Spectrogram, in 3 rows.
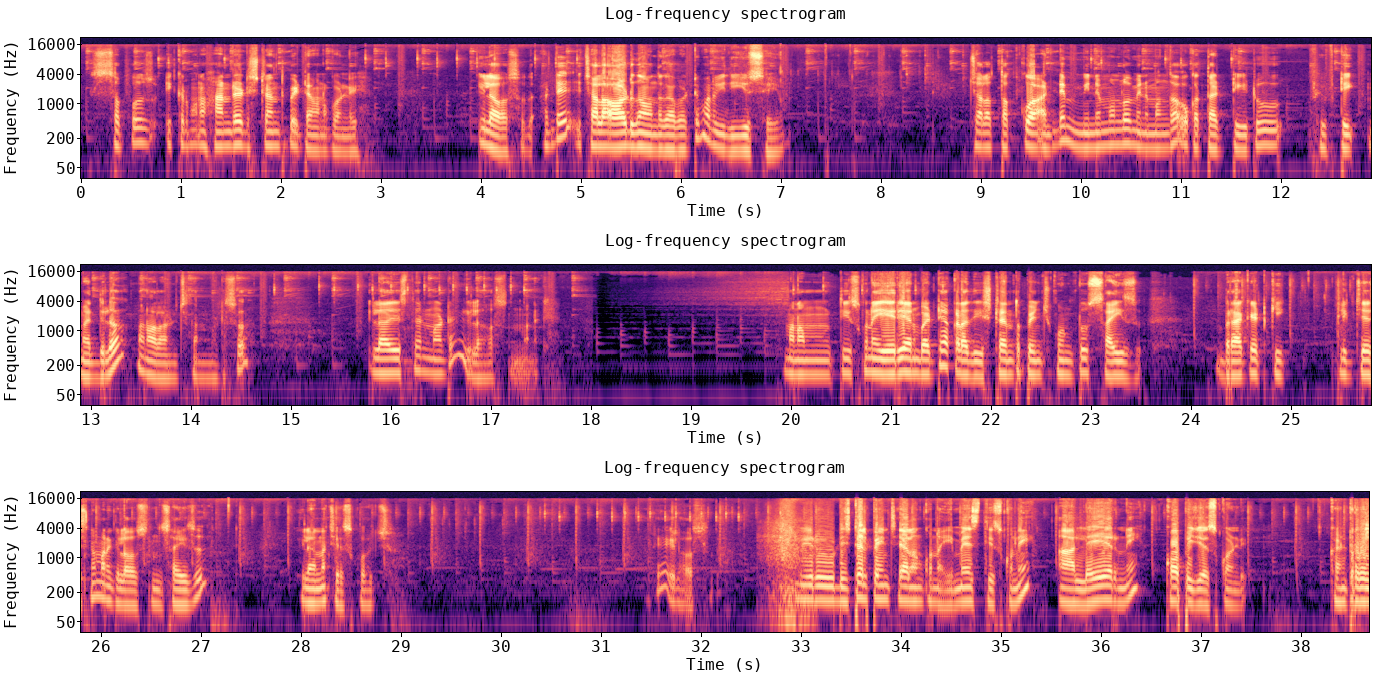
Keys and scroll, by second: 6.4 ctrl+z, 19.5 space, 32.5 space.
